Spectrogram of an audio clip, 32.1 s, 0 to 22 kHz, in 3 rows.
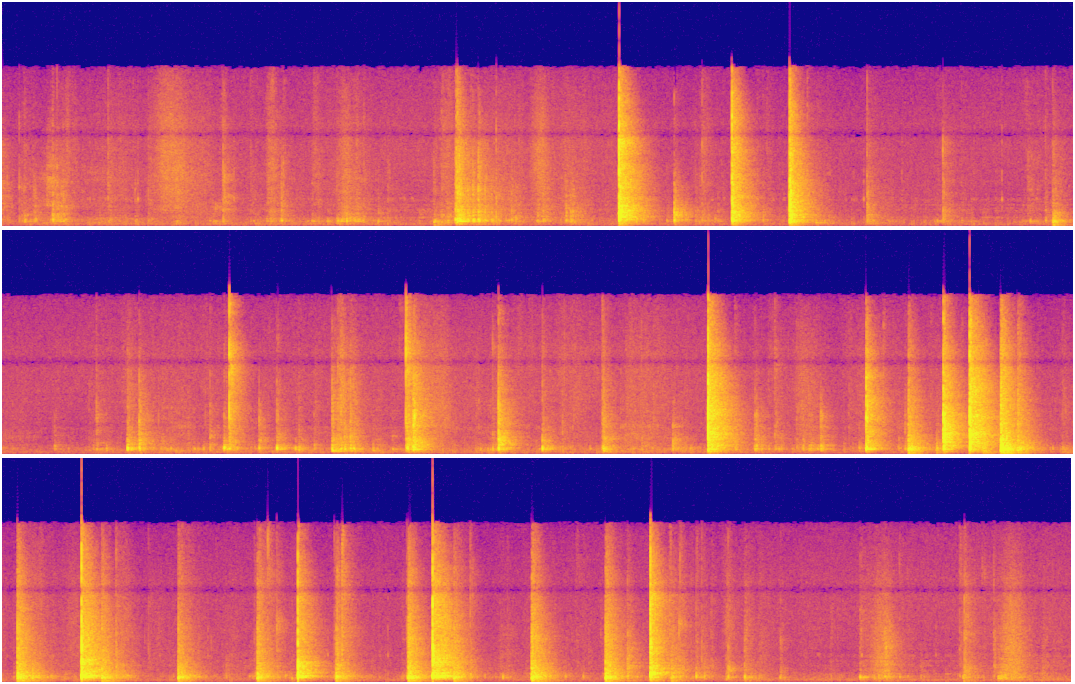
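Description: Plastic screen bezel of a Dell Latitude E6540 being pressed back onto the display lid, its clips snapping into place in an irregular run of sharp clicks and cracks. The clicks come most thickly through the second half.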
